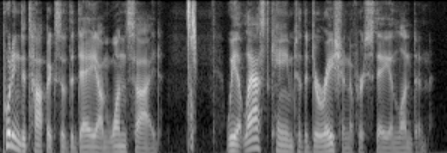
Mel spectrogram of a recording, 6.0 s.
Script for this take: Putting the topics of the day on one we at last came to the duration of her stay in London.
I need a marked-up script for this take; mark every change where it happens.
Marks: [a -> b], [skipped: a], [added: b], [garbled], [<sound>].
Putting the topics of the day on one [added: side] [chirp] we at last came to the duration of her stay in London.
